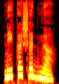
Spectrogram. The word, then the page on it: ನಿಕಷಜ್ಞ: nikaṣajña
